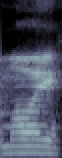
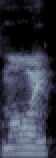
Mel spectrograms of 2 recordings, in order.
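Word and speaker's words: Moe: Wendle Moy. I know it's spelled like Mo, but it's Moy.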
